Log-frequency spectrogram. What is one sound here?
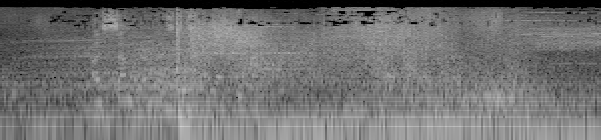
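Game spell effects crackle and boom as a base explodes.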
